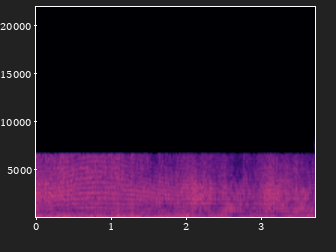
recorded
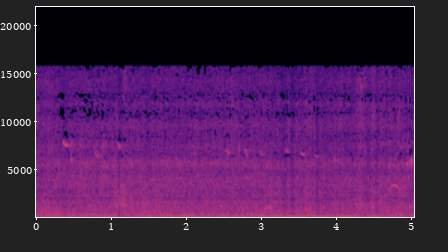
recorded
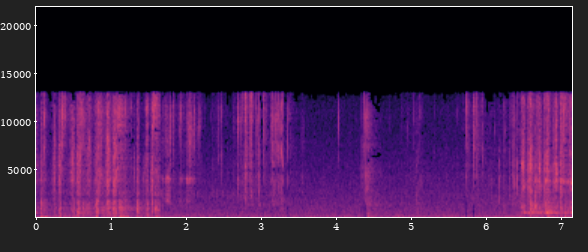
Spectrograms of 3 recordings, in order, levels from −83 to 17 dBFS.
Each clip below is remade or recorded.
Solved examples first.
recorded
